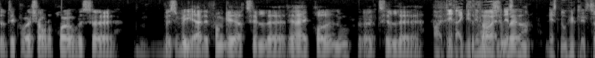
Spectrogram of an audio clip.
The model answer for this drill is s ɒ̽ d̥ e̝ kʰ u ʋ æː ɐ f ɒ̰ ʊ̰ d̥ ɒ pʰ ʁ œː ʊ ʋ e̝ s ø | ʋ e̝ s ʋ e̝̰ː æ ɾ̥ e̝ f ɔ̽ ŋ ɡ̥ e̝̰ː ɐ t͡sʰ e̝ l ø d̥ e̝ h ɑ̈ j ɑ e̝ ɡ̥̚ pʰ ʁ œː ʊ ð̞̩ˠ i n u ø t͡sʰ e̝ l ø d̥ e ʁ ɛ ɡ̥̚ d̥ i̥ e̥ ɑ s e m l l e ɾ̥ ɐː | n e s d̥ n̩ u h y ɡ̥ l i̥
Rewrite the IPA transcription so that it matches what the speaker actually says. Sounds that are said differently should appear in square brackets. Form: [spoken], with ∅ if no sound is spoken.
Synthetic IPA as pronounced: s ɒ̽ d̥ e̝ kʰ u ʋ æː ɐ [ɕ] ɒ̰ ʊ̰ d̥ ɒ pʰ ʁ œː ʊ ʋ e̝ s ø | ʋ e̝ s ʋ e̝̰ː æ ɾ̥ e̝ f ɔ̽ ŋ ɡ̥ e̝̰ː ɐ t͡sʰ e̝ l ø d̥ e̝ h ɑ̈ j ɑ e̝ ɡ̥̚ pʰ ʁ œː ʊ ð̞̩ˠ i n u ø t͡sʰ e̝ l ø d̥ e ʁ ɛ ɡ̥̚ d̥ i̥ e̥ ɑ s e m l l e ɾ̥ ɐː | n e s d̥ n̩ u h y ɡ̥ l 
